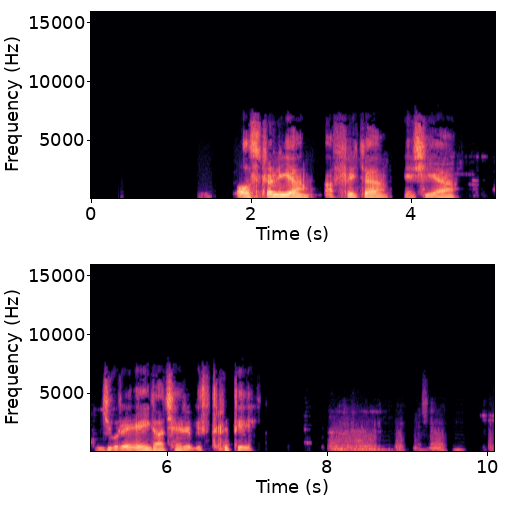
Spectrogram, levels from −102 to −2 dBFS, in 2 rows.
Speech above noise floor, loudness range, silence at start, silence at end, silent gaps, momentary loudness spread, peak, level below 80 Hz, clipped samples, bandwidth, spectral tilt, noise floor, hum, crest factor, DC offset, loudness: 21 dB; 13 LU; 1.85 s; 0.45 s; 3.79-3.92 s, 4.97-5.02 s, 7.18-7.70 s, 7.82-8.01 s, 9.03-9.07 s; 24 LU; -2 dBFS; -58 dBFS; under 0.1%; 7.2 kHz; -6.5 dB/octave; -39 dBFS; none; 18 dB; under 0.1%; -18 LUFS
